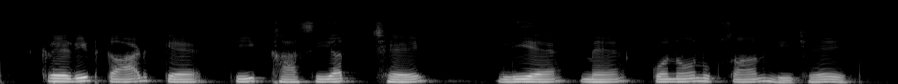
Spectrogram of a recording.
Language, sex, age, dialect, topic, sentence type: Maithili, male, 18-24, Bajjika, banking, question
